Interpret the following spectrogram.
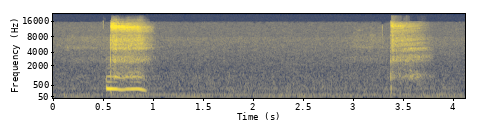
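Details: Sleeping cat with its eyes half open, snoring indoors: one breathy snore carrying a low hum, then a second softer exhale about three seconds later, over a quiet steady room hum.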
